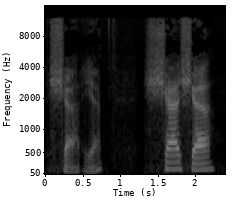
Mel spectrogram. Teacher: Di mana sini adalah dia keluar dari wasatul lisan atau bagian tengah dari lisan. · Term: shin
